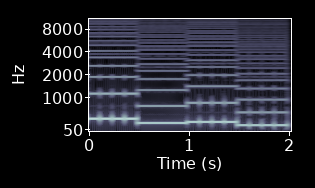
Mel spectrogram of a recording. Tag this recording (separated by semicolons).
120; 8; bit; melody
